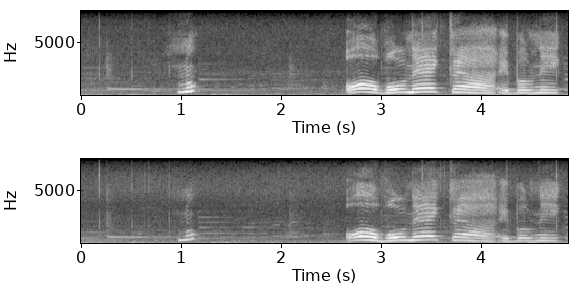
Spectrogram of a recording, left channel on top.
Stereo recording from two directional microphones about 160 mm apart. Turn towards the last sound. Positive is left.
turn(degrees=10)  # may be behind; listen again after turning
